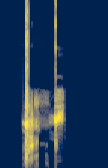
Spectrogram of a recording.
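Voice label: Raleigh Police Northeast District Tactical, p25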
